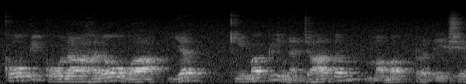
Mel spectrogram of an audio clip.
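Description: There are no technical faults to describe in time order in this speech recording.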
